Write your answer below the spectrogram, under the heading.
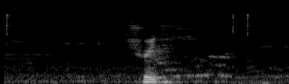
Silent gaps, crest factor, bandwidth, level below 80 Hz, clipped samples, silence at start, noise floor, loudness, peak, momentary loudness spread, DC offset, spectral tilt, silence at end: none; 24 dB; 11.5 kHz; -54 dBFS; under 0.1%; 0.05 s; -54 dBFS; -30 LUFS; -12 dBFS; 27 LU; under 0.1%; -6.5 dB/octave; 0.2 s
